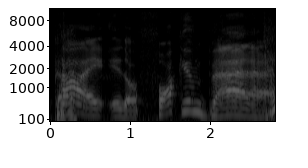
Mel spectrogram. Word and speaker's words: Kia: Yeah, Kia, or known as Kai. – Okay, yeah. – The reason why I say Kia first is because it's spelled K-I-A, mm-hmm. but they're known as Kai.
